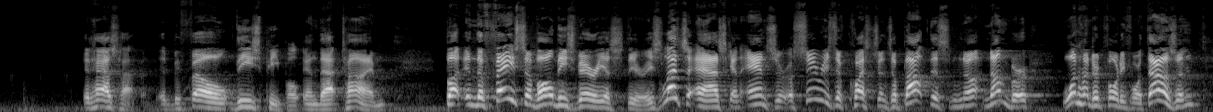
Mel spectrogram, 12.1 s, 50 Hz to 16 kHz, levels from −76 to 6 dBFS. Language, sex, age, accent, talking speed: English, male, 50-69, American, 155 wpm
